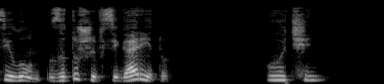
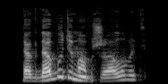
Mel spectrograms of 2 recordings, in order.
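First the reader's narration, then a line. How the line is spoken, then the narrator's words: Calm. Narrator (Russian): спокойно сказал адвокат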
